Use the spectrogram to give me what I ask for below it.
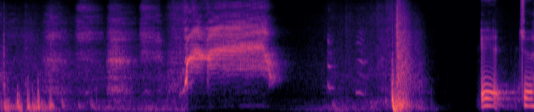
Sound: panting and crying

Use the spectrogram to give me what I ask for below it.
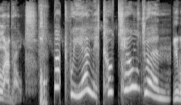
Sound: snorting

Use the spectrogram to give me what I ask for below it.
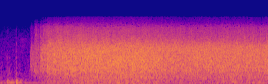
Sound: applause

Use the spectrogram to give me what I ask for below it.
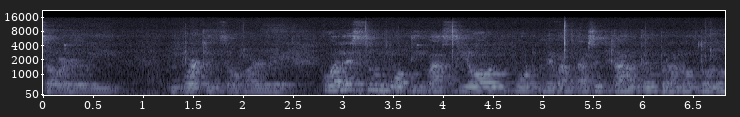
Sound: woman speaks in foreign language

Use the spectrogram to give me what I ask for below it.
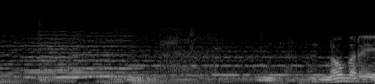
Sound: moans

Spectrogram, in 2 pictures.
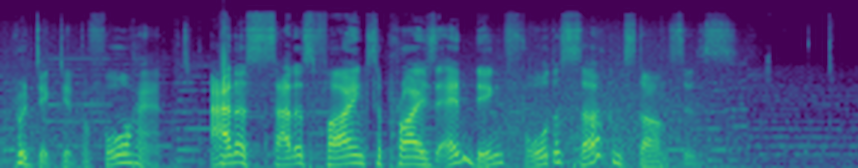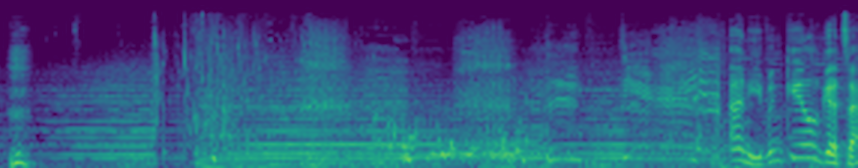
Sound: gasp* HE DID IT!

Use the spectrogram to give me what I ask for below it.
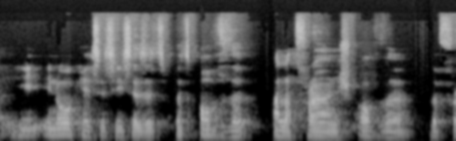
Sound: speaks in foreign language

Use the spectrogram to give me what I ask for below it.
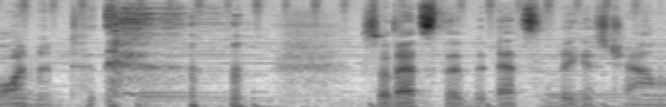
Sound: laughs softly

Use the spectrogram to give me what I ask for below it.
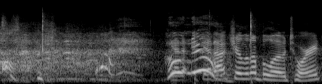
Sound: audience laughs

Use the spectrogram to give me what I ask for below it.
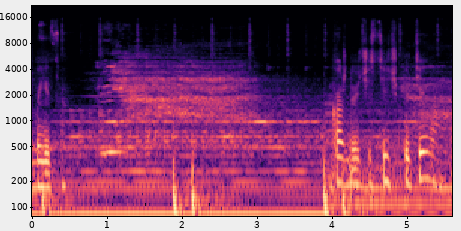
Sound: scream

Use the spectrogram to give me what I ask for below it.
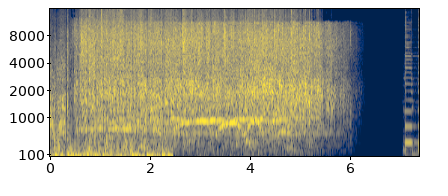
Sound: crowd applauses

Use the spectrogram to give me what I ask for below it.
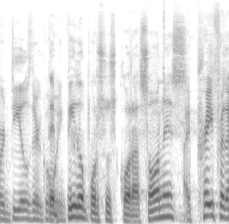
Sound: speaking in Spanish

